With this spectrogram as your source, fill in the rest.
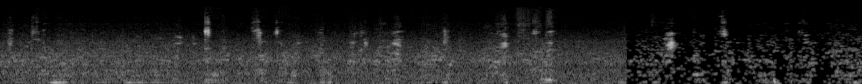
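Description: From 6.26 s to the end, overdone noise removal sets in. Bands near the noise floor are gated away, leaving twinkling specks. The room noise sits about 19 dB below.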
